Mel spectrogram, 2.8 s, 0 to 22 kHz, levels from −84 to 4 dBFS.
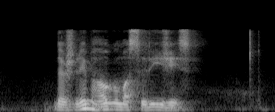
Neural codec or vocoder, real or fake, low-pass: codec, 16 kHz, 0.9 kbps, LongCat-Audio-Codec; fake; 7.2 kHz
